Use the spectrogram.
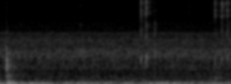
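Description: A computer mouse clicks at a desk during work in Tableau Desktop, with a quick pair of clicks near the end and a few faint ticks earlier, all quiet and close.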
